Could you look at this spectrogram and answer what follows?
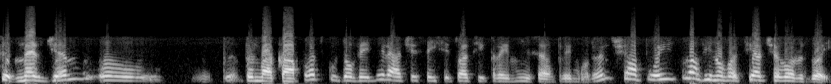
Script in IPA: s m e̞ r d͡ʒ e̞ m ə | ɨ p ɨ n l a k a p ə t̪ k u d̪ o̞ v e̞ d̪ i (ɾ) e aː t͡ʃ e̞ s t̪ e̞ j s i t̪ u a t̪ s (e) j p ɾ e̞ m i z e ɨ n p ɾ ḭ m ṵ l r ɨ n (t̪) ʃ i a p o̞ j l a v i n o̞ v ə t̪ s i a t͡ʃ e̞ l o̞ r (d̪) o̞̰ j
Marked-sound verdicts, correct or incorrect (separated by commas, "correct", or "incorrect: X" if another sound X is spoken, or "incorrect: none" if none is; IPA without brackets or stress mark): correct, incorrect: i, incorrect: d̪, correct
